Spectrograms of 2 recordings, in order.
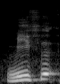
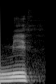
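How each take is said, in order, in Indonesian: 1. Bunyi th berakhir dengan gema yang memantul. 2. Bunyi th dilepaskan perlahan dengan hembusan nafas. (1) "mengkol-kolahkan huruf tha ... salah" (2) "Dia kena mith"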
